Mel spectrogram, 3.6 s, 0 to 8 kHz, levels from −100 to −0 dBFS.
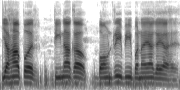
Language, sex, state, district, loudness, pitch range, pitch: Hindi, male, West Bengal, Alipurduar, -20 LUFS, 145-160 Hz, 150 Hz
